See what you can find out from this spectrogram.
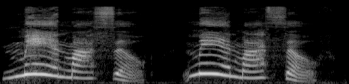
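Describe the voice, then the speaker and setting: A woman voicing a proud male lion from a children's storybook, with drawn-out, boastful, wailing delivery. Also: extremely high pitch, huge pitch swings, no echo, clean studio sound, pitched above the performer's own voice, exaggerated voice. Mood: roaring, proud. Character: proud roaring male lion, boastful, later humbled and whiny.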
